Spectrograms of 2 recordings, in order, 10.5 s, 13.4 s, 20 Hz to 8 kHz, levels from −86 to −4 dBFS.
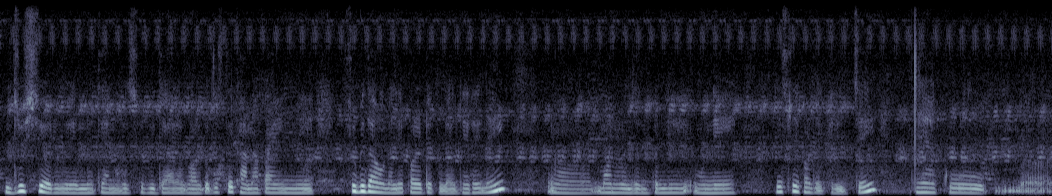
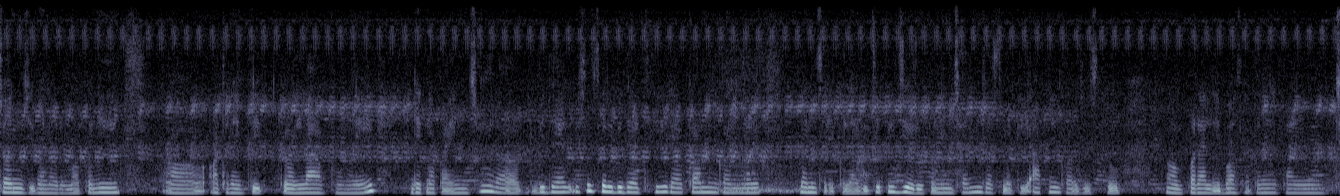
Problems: background sounds at intervals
